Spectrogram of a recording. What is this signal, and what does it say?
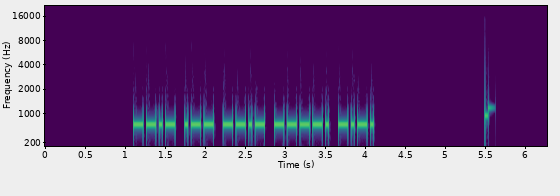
Morse code, heard as a keyed tone, about 30 wpm, 700 Hz. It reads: QWQ9C
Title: Code Groups - 5 Letter:Numbers - 30wpm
